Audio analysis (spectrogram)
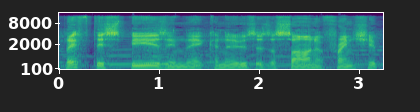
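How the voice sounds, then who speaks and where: Male narrator for historical quotations, mid-pitched, with plucked guitar clearly behind him. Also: moderate pace. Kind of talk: reading historical quotations aloud. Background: guitar music.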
